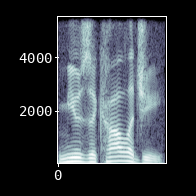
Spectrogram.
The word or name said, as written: musicology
